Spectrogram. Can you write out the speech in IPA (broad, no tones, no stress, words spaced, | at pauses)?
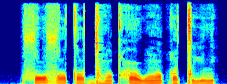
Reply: sˤo zˤutˤɜɡ͡ǀõqʰu wõqɪǀil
